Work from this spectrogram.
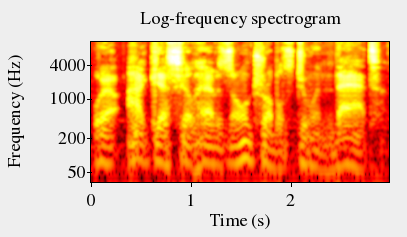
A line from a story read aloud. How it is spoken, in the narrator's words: sneered Morse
